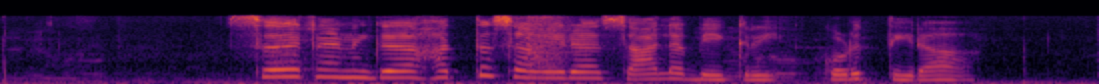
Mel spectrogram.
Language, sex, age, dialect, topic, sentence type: Kannada, female, 25-30, Dharwad Kannada, banking, question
